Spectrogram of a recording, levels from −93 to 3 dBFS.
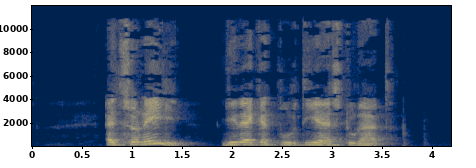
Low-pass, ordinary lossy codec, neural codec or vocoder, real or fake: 10.8 kHz; AAC, 32 kbps; vocoder, 44.1 kHz, 128 mel bands every 256 samples, BigVGAN v2; fake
